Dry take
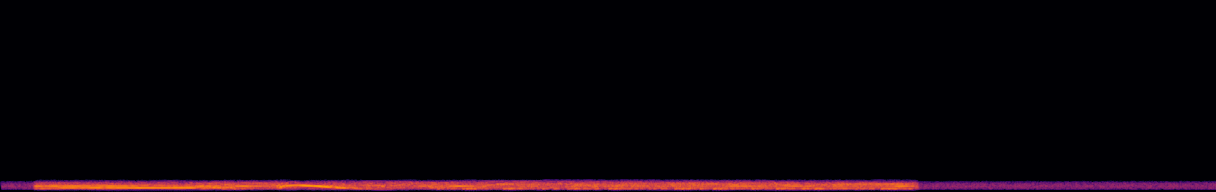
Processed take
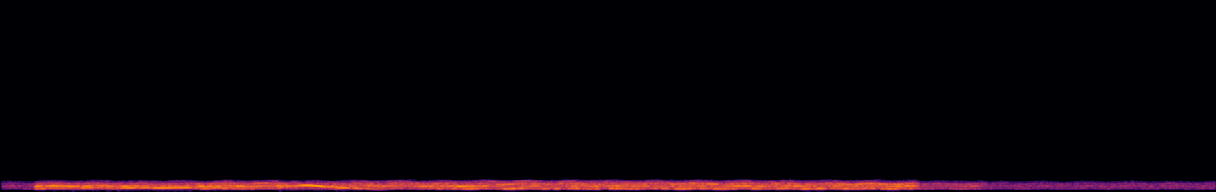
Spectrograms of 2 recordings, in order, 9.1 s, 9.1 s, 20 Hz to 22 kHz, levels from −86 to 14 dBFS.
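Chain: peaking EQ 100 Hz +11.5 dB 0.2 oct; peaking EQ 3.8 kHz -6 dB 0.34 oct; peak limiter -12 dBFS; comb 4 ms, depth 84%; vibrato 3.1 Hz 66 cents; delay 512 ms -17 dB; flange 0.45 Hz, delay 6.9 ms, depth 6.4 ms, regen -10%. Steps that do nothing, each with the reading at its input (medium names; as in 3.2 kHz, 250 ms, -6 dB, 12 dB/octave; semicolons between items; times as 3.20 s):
peaking EQ 100 Hz: input has nothing below 380 Hz; peaking EQ 3.8 kHz: input has nothing above 1.3 kHz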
